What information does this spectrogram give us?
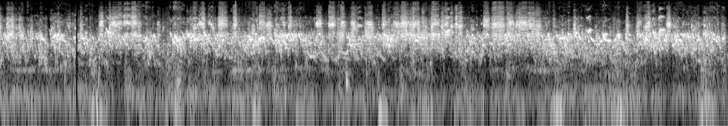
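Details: Budgerigar breeding pairs kept in an aviary keep up a steady wall of high, chattering chirps and warbles, with no pauses throughout.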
